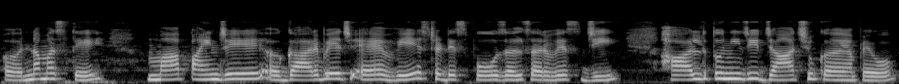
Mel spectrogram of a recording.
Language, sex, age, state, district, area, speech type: Sindhi, female, 18-30, Uttar Pradesh, Lucknow, urban, read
